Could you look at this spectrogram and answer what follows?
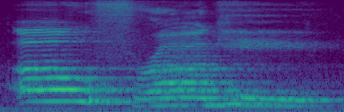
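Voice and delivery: slow, drawn-out weary groan. A narrator's reading. Dad groaning at forgetful Froggy. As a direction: let it sag out of you. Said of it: "groaned his dad".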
